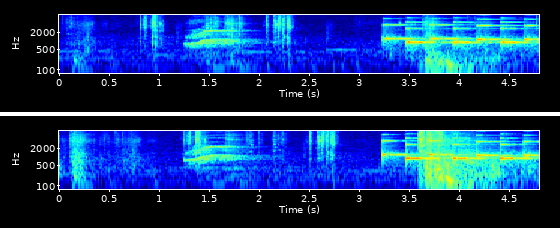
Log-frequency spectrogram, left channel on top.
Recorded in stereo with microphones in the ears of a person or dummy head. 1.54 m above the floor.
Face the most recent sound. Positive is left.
turn(degrees=-40)  # may be behind; listen again after turning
